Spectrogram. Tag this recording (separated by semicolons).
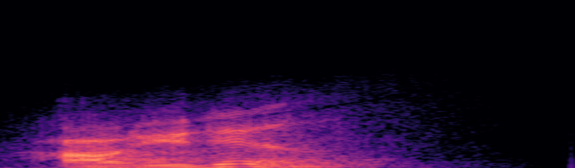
slow; horror; beast; growl; monster; scary; creature; roar; deep; growling; bass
